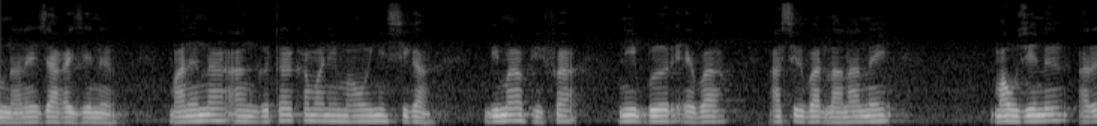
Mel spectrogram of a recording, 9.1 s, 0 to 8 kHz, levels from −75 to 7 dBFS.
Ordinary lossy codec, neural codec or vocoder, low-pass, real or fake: none; none; 7.2 kHz; real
